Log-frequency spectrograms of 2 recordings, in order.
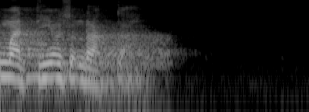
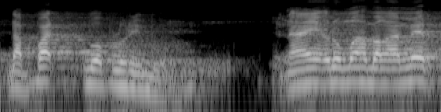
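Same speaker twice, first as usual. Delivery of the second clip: ordinary talk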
